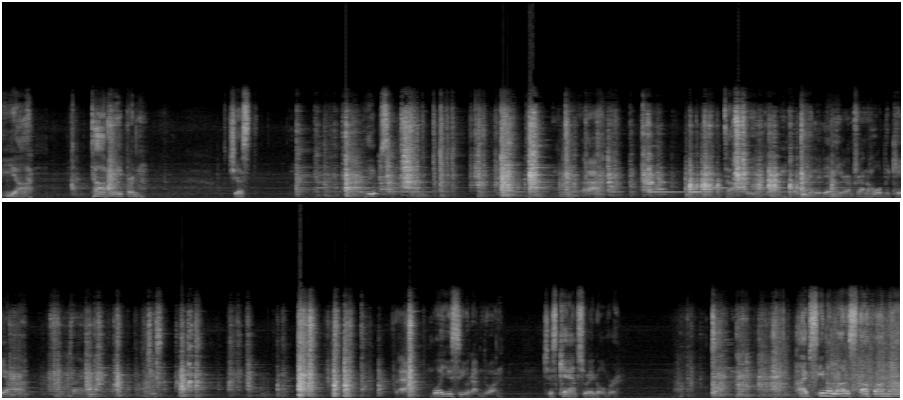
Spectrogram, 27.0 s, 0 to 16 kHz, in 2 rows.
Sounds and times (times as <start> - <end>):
Speech: 0.0 - 0.5, 1.4 - 2.2, 3.4 - 3.8, 5.4 - 5.9, 8.6 - 9.1, 10.7 - 13.8, 14.4 - 14.9, 15.6 - 15.9, 19.4 - 21.0, 21.6 - 22.8, 25.4 - 26.9.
